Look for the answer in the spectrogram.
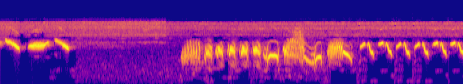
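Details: Hwamei varying its song for training kiacu: three slurred whistles, a silent gap, then fast burry stuttering notes leading into a string of crisp down-slurred whistles repeated roughly three per second.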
